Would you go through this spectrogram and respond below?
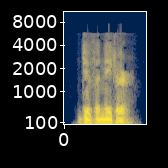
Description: Search Result for " divinator" : The Collaborative International Dictionary of English v.0.48: Divinator \Div"i*na`tor\, n. [L. See Divination .]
